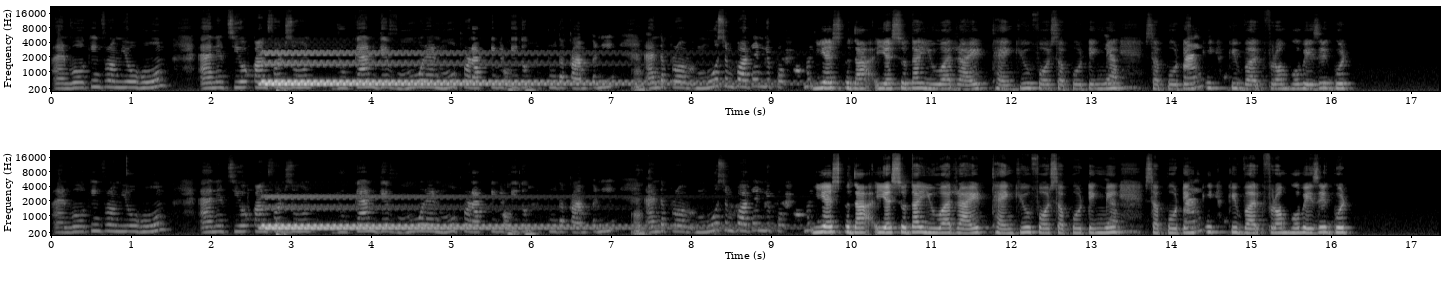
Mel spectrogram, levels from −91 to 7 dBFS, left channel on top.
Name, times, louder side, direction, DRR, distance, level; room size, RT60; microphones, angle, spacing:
voice 1, 0.0-9.5 13.1-13.4 14.2-14.4, left 3 dB, 25° left, 0.4 m, -43 dB
sound 1, 2.6-8.0, left 4 dB, 80° left, 0.6 m, -28 dB
voice 2, 5.7-6.0 7.3-7.5 9.5-16.2, right 7 dB, 40° right, 0.4 m, -34 dB
4.2 x 3.5 x 2.2 m
head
